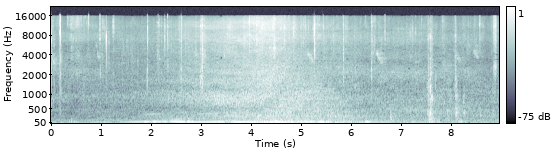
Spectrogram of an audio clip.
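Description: Low rumble and hiss of wind and handling noise on a phone's microphone as it is carried around the car, loudest in the middle, then a sharp click about three-quarters of the way through as the car's driver door is unlatched and opened.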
